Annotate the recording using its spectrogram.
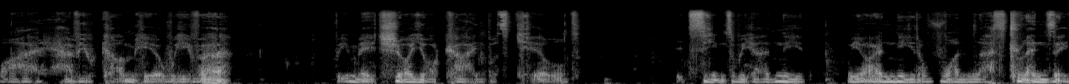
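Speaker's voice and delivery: weird, eerie, creepy half-whisper, very low. Narrating a man confronting the player, in a weird, creepy, somewhat whispered voice. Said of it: "in a weird, creepy voice, but yet still somewhat whisper voice".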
